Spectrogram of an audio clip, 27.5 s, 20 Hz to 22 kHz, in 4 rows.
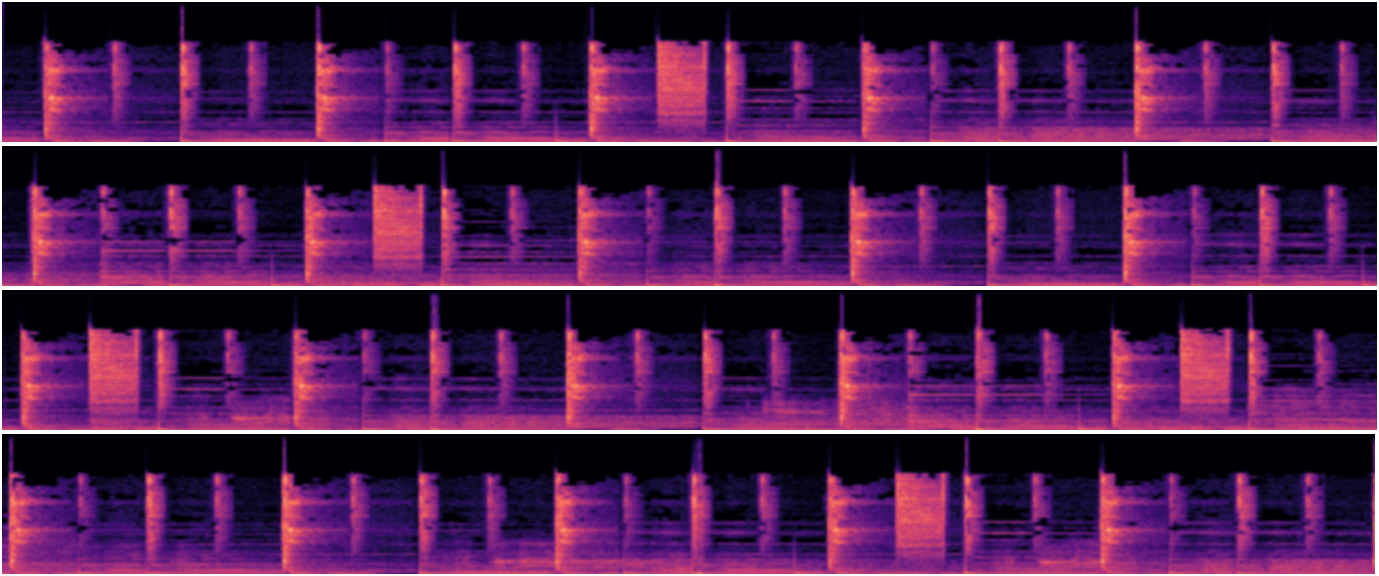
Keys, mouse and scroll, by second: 0.7-2.1 middle drag, 2.1 scroll up 3, 2.3-3.0 middle drag, 3.0 scroll up 1, 3.2-3.9 shift+middle drag, 3.9-4.5 scroll down 1, 4.5-5.7 middle drag, 5.7 click, 6.2 shift+middle click, 6.7 click, 7.4-8.1 middle drag, 9.2-9.9 shift+middle drag, 10.5-11.3 shift+middle drag, 11.3-16.8 drag, 16.8-18.4 scroll down 4, 18.4-19.3 scroll down 4, 19.3-20.9 drag, 20.9-23.3 scroll up 3, 23.3-24.9 drag, 23.3-24.9 scroll up 1.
